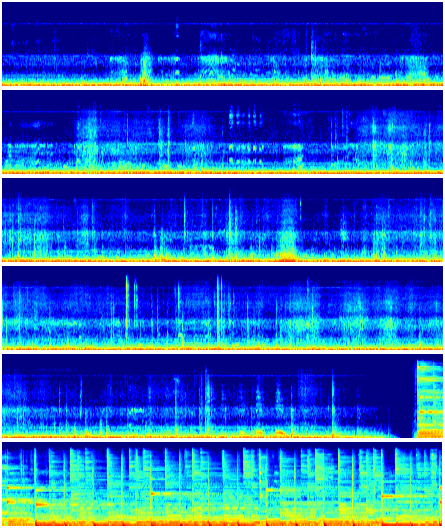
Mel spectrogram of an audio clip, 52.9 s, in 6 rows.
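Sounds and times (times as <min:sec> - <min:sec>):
train rumbling: 0:00.0 - 0:43.0, 0:43.6 - 0:52.9
faint constant hum: 0:00.0 - 0:43.2.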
